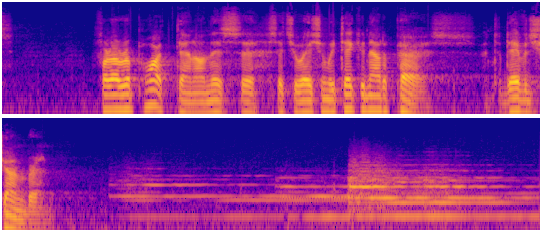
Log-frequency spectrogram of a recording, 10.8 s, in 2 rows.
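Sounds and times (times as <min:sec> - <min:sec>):
speech: 0:01.0 - 0:06.0
chimes of Notre Dame tolling across the River Seine: 0:06.5 - 0:10.7.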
